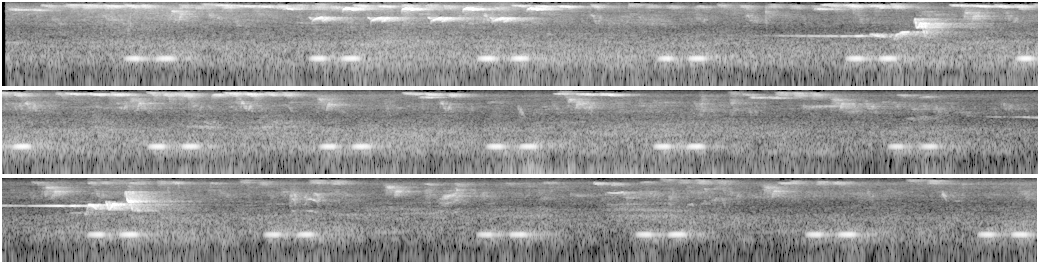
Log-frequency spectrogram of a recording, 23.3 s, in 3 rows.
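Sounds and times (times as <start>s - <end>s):
Oriental cuckoo calling: 0.9s - 1.5s, 2.3s - 8.2s, 8.8s - 10.7s, 12.6s - 13.2s, 14.4s - 18.1s, 19.0s - 20.9s, 21.6s - 22.1s, 22.8s - 23.3s.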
